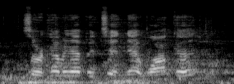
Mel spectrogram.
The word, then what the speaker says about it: Netawaka: So, we're coming up into Netwaka. Netawaka, I believe is how it's pronounced.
